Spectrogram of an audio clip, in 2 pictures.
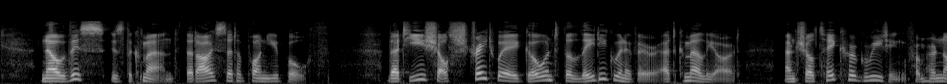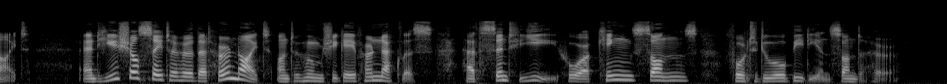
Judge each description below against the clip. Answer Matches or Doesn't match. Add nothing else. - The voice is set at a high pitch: Doesn't match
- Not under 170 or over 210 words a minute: Matches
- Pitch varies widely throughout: Matches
